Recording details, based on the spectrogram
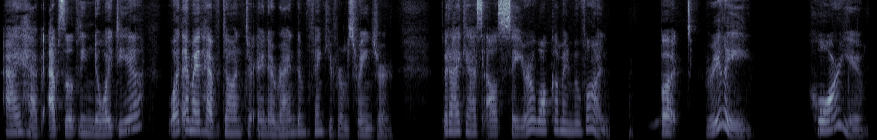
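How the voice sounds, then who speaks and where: Cold, skeptical ex-wife, acted by a woman, low-pitched. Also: expressive, a little slow, soft background music. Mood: guarded, cold. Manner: cold, curt, dry. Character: cool, skeptical, sarcastic betrayed ex-wife. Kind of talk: scripted story dialogue.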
